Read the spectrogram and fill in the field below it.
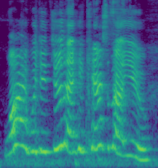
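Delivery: high, loud mock outrage; indignant scolding. Player character scolds another over mask.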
